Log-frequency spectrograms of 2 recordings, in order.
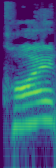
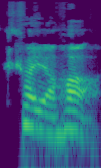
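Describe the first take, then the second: First: The cluster is pronounced as a plain kh sound. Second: The cluster is pronounced as k followed by sh. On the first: The speaker calls it wrong. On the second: The speaker calls it right.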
